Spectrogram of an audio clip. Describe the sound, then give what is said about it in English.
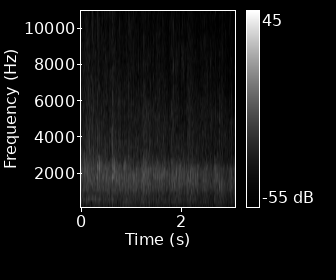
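An audience gives a round of applause during a morning church service, a dense wash of many hands clapping at an even level for a few seconds, without any talk over it. “Come on, let's give him a great round of applause this morning.”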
